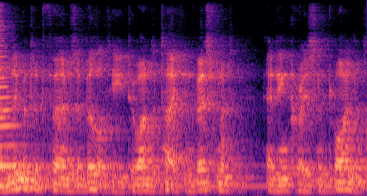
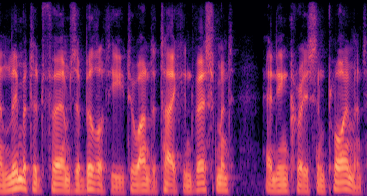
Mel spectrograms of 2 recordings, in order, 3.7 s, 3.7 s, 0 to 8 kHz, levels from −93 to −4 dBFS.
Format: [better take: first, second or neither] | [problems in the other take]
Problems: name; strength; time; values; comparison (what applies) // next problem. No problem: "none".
second | background sound (Wind instrument, woodwind instrument); 9 dB below the speech // room echo; dies away in 0.8 s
